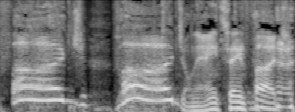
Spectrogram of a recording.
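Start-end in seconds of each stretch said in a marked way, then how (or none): 0.0-1.8 panicked, frantic screaming, shrill and very high-pitched. Retelling walking toward a kid in the road while holding her dog, retelling a scream. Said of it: "I am just screaming".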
